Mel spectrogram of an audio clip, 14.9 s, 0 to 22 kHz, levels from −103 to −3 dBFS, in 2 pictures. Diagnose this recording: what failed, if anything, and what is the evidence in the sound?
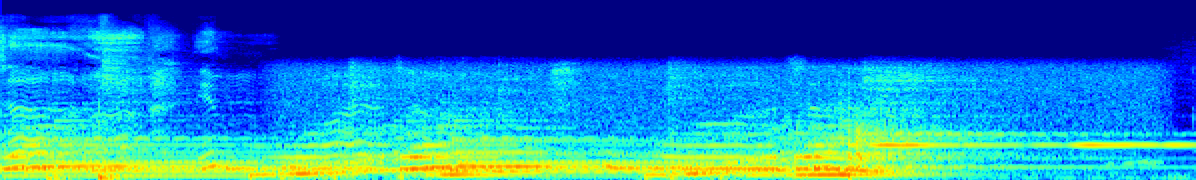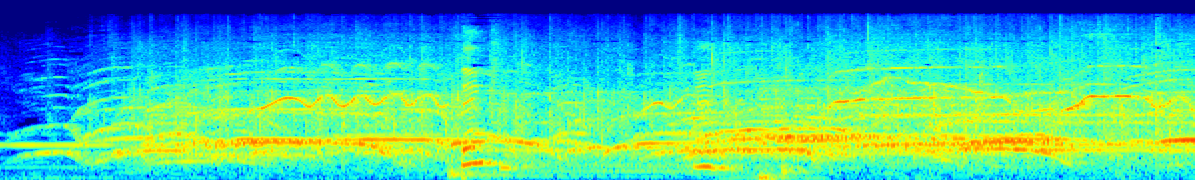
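Digital radio blending to analogue, at the receiver: from 1.59 s to 7.38 s the hybrid tuner crossfades over about 167 ms to the AM simulcast and back. A spectrogram shows a hiss floor roughly 30 dB down, with the waveform level unchanged.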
